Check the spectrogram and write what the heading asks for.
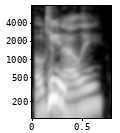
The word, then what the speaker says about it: Oginalii: Is it Oginalii? Yeah, killed it.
